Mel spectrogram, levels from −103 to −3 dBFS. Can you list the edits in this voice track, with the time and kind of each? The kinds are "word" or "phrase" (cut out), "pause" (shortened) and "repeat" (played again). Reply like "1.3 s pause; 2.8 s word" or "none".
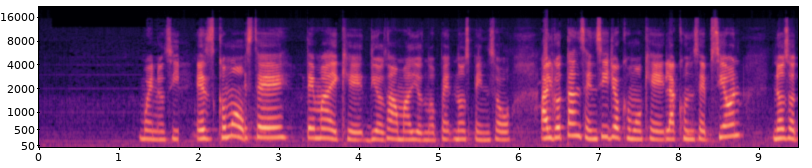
1.7 s word; 2.6 s phrase; 3.3 s phrase; 4.3 s word; 7.8 s word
